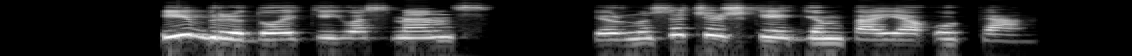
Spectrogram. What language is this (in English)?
Lithuanian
